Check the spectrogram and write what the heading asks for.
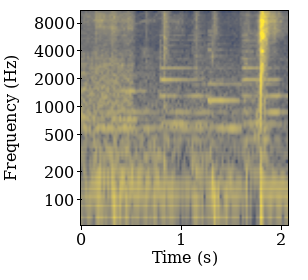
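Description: A golf driver striking a ball off the tee: a single sharp, crisp crack near the end, over background music.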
